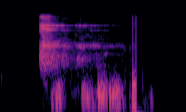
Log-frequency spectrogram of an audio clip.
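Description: A long, slow exhale, close and airy, fading gently over about a second and a half with a soft catch of breath near the end, no speech.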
